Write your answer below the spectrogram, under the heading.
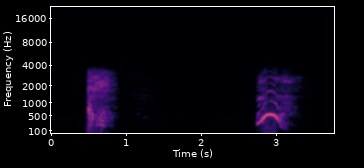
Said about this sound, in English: I got a sneeze right now, and I wish she was here. Excuse me.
